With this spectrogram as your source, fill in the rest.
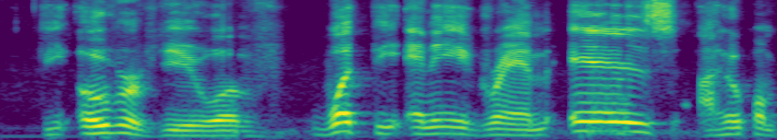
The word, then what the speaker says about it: Enneagram: categorizes different personality types okay the exact pronunciation and I'm I guess I'm a mild snob about this because I am Greek is anag an anag I even taught like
